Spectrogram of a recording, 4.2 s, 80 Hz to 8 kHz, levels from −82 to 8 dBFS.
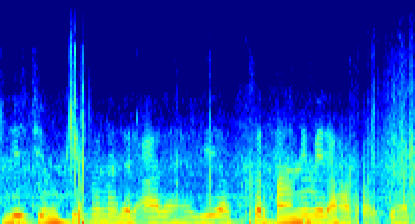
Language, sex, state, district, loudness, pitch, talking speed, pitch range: Hindi, female, Bihar, Jahanabad, -22 LUFS, 200 Hz, 200 wpm, 185-210 Hz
